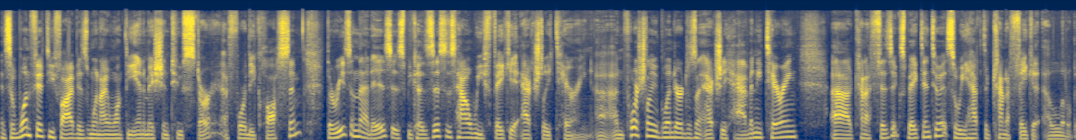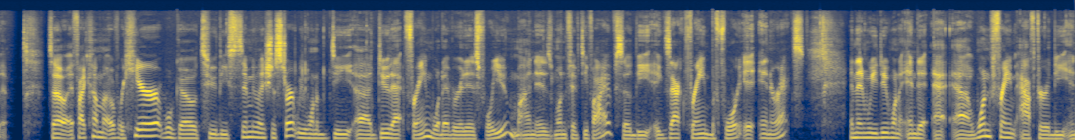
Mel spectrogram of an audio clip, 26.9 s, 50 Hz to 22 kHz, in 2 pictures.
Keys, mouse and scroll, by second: 8.3-9.0 drag, 10.5-10.9 shift+right drag, 11.6 ctrl+s, 16.2-18.0 middle drag, 17.4 KP_5, 19.8 shift+middle drag, 20.3 ctrl+s, 20.6-21.0 drag, 24.3-26.5 drag.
